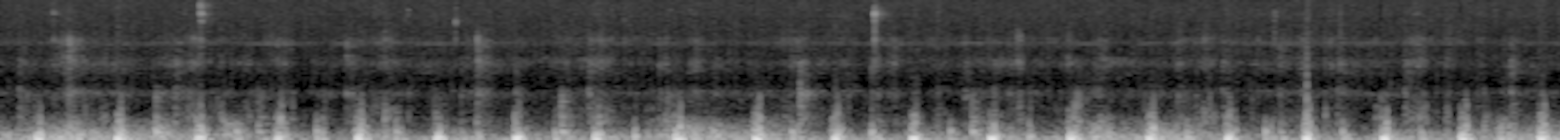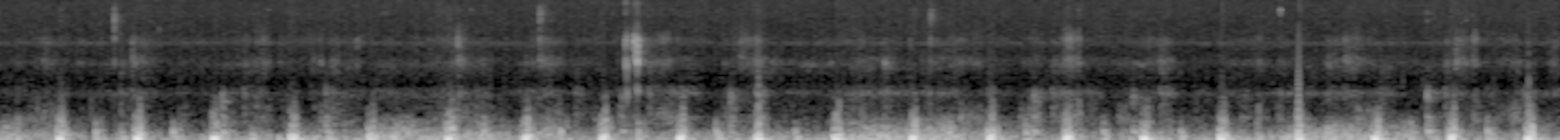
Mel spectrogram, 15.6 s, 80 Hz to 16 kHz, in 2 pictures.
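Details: Heart sounds recorded during step-up exercise: fast, regular, strong heartbeats at roughly 150 a minute; a normal heart speeding up with exercise.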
